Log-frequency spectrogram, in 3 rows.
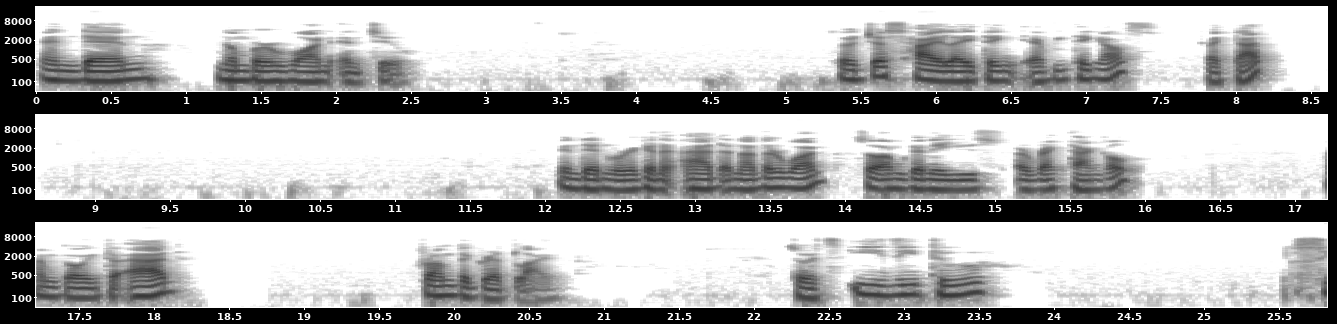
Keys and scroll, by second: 7.3 Escape, 20.1 Escape.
